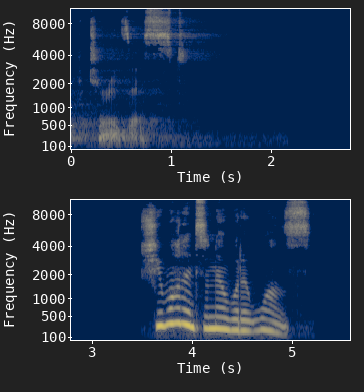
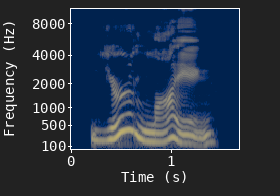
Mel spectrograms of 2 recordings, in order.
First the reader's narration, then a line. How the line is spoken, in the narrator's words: she said, slowly and clearly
